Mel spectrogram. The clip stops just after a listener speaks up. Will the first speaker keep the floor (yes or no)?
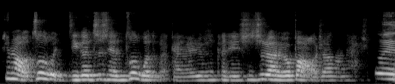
no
